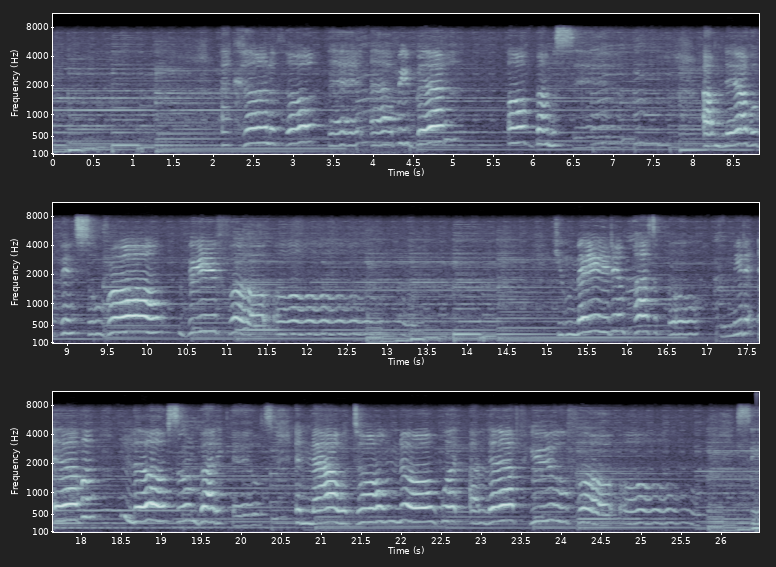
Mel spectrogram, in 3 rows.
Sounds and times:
Music: 0.0 - 26.4
Female singing: 2.1 - 7.4, 8.2 - 12.9, 15.1 - 26.4.

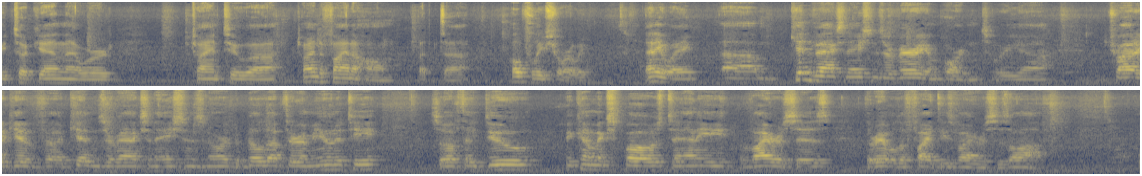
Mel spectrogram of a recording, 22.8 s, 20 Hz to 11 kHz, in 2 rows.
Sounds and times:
Speech: 0.0 - 1.2, 1.8 - 22.0.

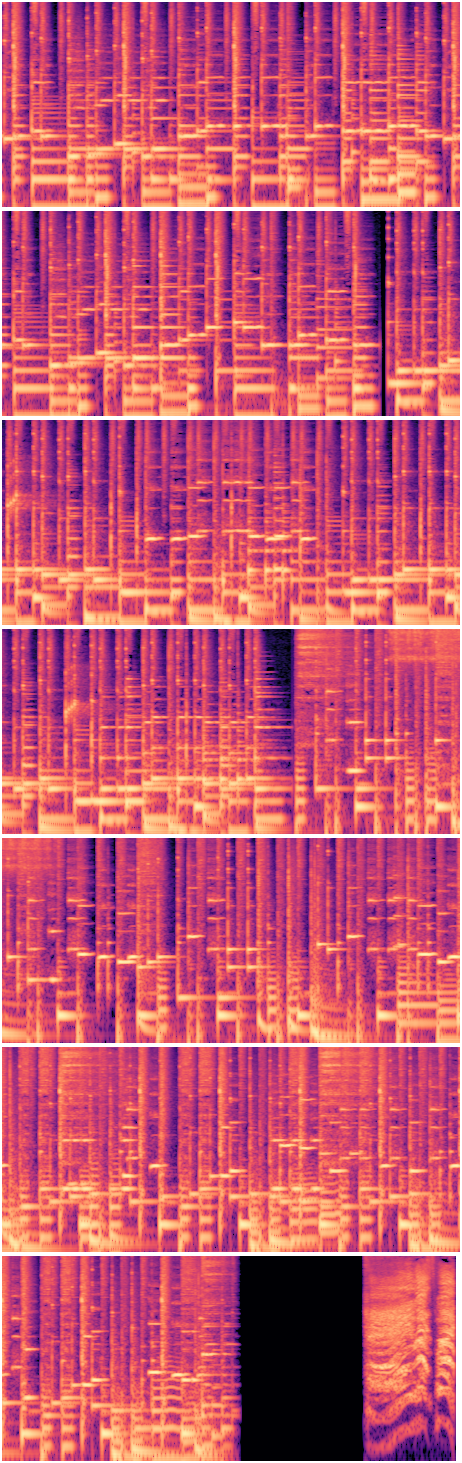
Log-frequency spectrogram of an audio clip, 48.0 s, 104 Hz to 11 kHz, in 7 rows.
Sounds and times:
Funny music: 0.0 - 44.8.

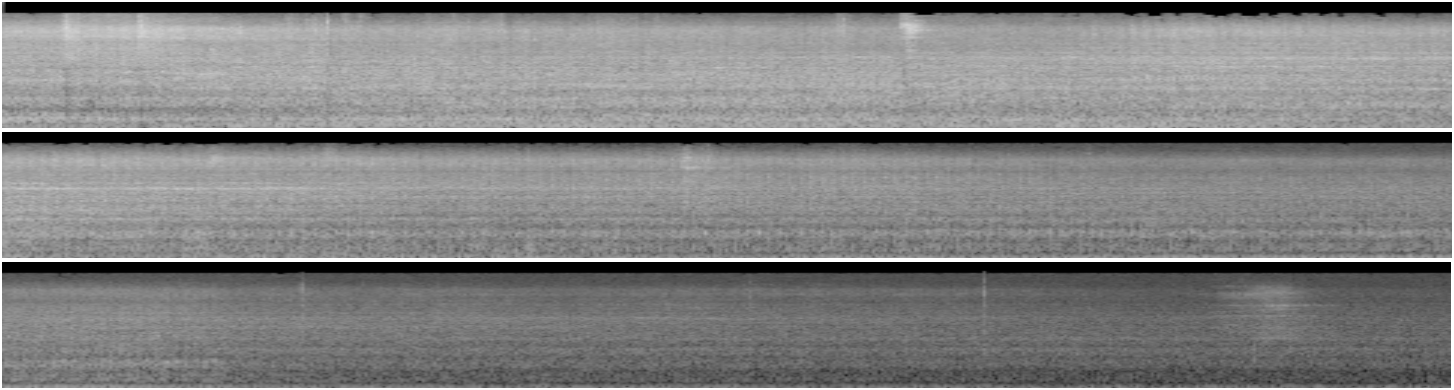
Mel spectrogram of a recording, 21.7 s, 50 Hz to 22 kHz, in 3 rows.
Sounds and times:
Railroad car, train wagon: 0.0 - 21.7
Train: 0.0 - 21.7.

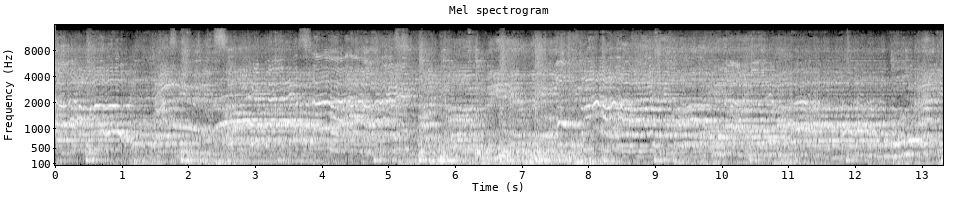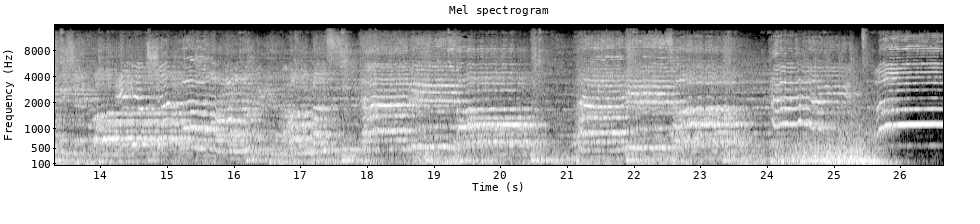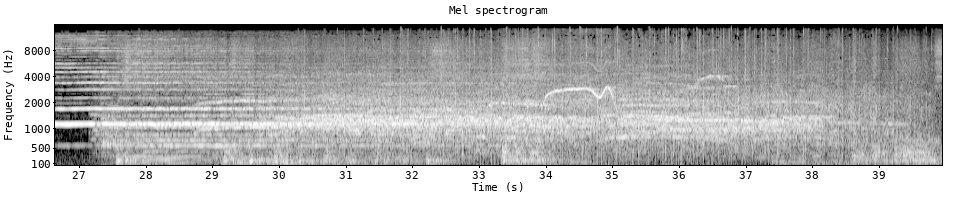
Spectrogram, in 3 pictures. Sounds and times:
Choir: 0.0 - 34.0
Gospel music: 0.0 - 39.9.

